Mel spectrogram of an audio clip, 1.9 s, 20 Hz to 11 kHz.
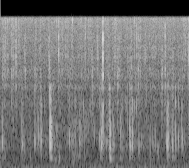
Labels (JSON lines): {"label": "biophony, sea urchins (Echinidae)", "recorder": "SoundTrap 600 or HydroMoth"}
